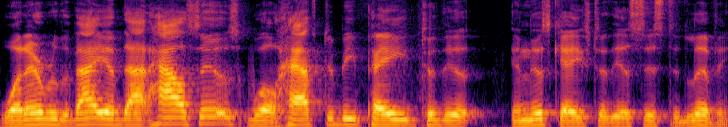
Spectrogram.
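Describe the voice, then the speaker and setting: At a moderate pace, a man with a Southern US accent speaks at a medium pitch. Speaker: real estate exam instructor. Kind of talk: lecture. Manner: casual, conversational.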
